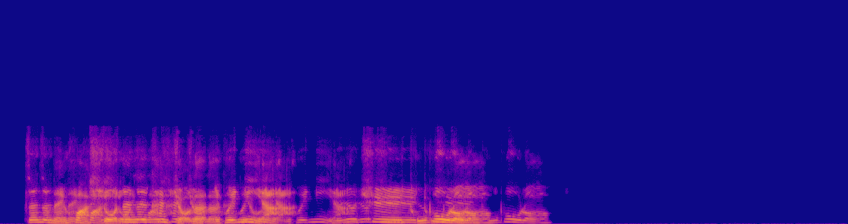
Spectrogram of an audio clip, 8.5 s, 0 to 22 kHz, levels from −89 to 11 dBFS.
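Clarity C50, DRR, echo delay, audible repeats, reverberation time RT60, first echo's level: none, none, 0.139 s, 2, none, -6.5 dB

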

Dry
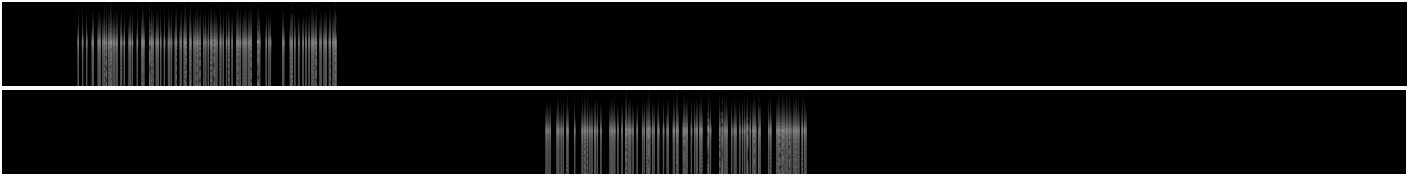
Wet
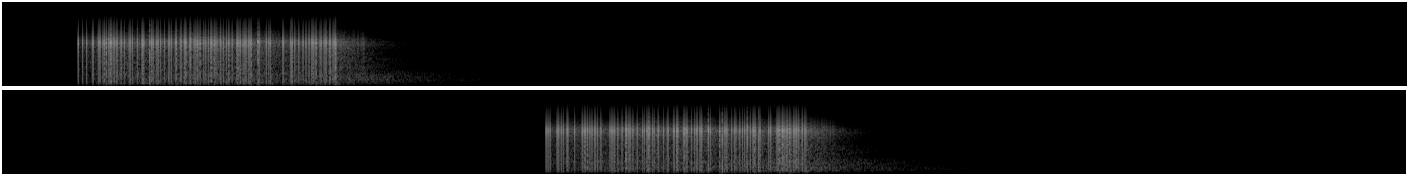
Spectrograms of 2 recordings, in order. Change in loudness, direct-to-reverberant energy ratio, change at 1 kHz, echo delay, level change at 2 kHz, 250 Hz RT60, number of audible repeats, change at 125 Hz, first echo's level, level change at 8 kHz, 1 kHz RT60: +0.5 dB, 7.5 dB, +0.5 dB, 0.281 s, +0.5 dB, 4.4 s, 1, -4.5 dB, -17.5 dB, 0.0 dB, 2.3 s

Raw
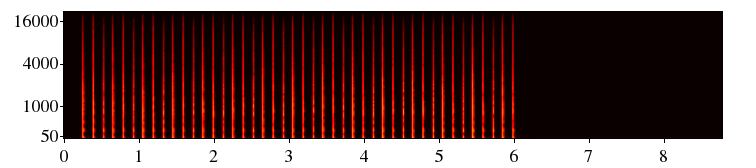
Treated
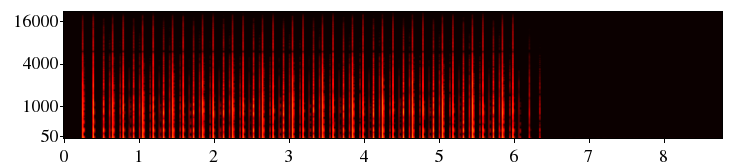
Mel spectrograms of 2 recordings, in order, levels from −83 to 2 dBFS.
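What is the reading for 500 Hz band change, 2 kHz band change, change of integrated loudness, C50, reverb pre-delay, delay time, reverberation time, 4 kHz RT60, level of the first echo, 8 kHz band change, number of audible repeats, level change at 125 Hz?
-3.0 dB, -4.5 dB, -3.5 dB, none, none, 0.356 s, none, none, -22.0 dB, -5.0 dB, 1, -3.0 dB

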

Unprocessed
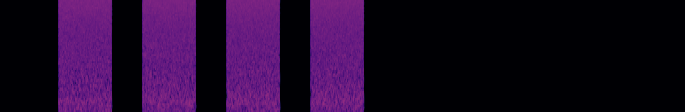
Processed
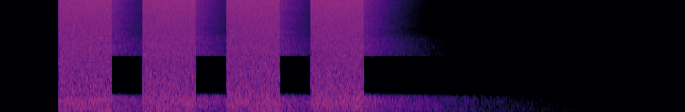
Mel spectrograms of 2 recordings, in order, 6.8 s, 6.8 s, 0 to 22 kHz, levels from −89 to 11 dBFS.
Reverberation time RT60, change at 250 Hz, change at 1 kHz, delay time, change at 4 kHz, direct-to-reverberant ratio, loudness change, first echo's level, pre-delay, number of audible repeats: 2.8 s, +6.0 dB, +4.5 dB, none, +5.5 dB, 8.5 dB, +5.0 dB, none, 23 ms, none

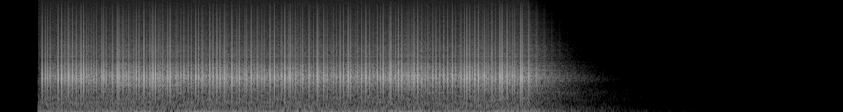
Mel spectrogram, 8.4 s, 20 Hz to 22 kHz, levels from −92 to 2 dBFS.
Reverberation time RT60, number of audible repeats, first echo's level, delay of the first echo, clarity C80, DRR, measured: 1.3 s, 3, -10.0 dB, 77 ms, 9.5 dB, 4.5 dB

